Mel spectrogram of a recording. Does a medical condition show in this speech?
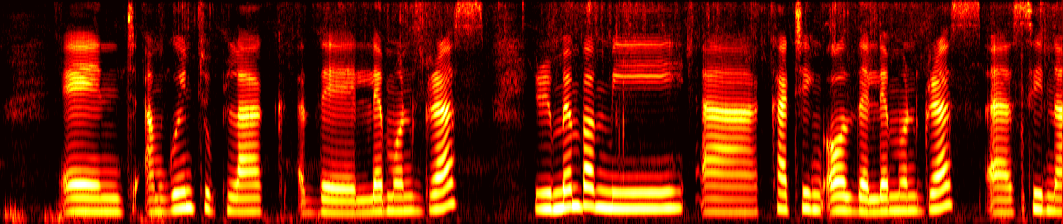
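No.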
